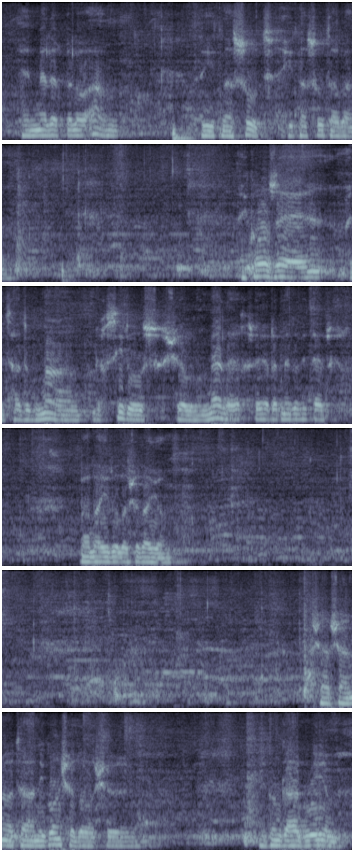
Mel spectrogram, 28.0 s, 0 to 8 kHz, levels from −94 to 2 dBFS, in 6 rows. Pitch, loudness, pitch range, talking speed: 105 Hz, -32 LUFS, 100-115 Hz, 60 wpm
